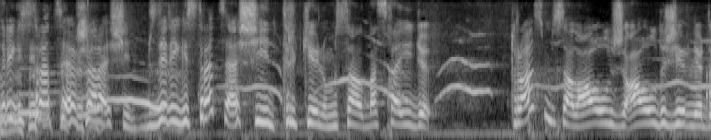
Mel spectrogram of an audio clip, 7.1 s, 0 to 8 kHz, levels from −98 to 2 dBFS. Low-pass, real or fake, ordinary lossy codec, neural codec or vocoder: none; real; none; none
